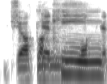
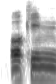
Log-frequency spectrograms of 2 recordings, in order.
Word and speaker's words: Joaquin: joking how do you say his first name Keane Phoenix Joaquin Phoenix finished his Joker was gonna be any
